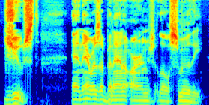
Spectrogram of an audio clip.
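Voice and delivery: ordinary talk

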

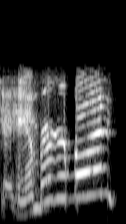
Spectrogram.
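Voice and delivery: high incredulous question; mock disbelief. Pretend clerk hears the odd bun request, incredulous. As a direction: act baffled by the order. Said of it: "They'll be like".

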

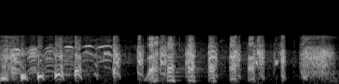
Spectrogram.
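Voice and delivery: breathless squeal of laughter; high wheezing laugh. Real, not acted. Recalling convincing his mother, wheezes with laughter. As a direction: let out a long high wheeze.

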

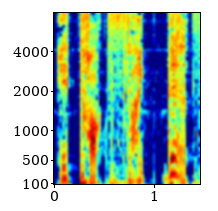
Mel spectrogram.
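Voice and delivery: slow, lisping "this" with the s through the teeth; mock lisping impersonation; lisp demo. Shown as a demonstration. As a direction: show the lisp slowly on "this". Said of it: "He talks with a lisp".

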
